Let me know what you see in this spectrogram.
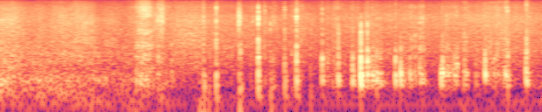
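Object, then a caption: Leather dress shoe with hard sole. A brown leather dress shoe with a hard sole is held up by hand while fingertips tap on its sole and heel. After a soft rustle, a quiet series of short, dry, hollow knocks follows, with bright clicky edges and an uneven clip-clop rhythm.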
